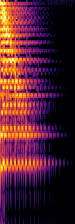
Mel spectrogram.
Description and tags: You've found an item!
This sound can for example be used in games, for example when the player has finally found the item that they've been searching for for so long - you name it!
If you enjoyed the sound, please STAR, COMMENT, SPREAD THE WORD!🗣 It really helps!
box, chest, find, found, item, loot, mystery, mystery-box, open, pick, picking, pickup, powerup, quest, reward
